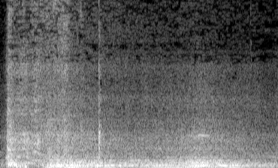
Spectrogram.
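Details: Daihatsu Zebra Espass started after cleaning the points and ignition under the distributor cap: fires straight away and settles into a steady, even idle with no misses or stumbles; normal running.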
